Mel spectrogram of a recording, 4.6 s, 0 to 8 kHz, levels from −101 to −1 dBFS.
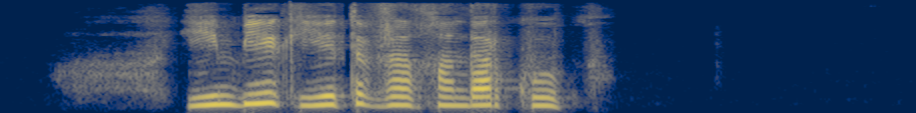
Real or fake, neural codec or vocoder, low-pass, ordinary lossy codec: real; none; 7.2 kHz; AAC, 32 kbps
